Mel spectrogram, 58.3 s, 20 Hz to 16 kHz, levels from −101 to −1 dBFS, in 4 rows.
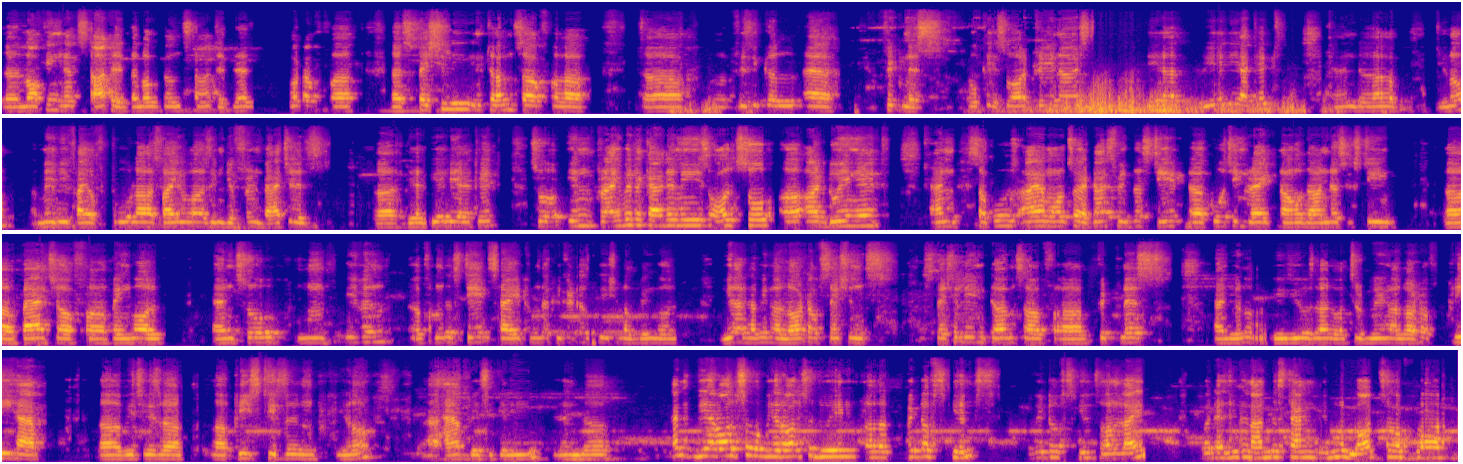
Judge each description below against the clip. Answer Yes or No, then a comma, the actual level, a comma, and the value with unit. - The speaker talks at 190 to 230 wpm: No, average, 165 wpm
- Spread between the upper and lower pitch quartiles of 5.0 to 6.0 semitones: Yes, wide, 5.4 semitones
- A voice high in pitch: No, medium, 155 Hz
